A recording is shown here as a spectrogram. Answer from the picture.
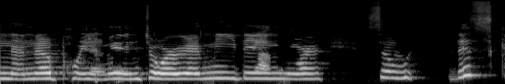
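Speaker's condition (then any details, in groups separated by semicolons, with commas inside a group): Traumatic brain injury; still slows things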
